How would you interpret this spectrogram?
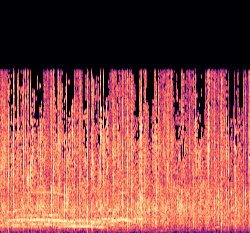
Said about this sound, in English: I'm still here at the Hall with Malcolm Butler. One more round of applause for my man, everybody.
